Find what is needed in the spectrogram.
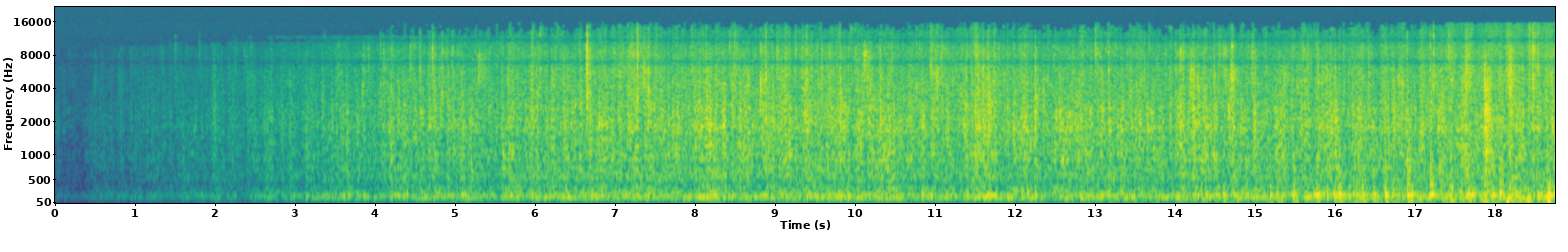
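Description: Rain falling steadily, with the patter of individual drops. It fades in over the first few seconds and grows slowly louder.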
